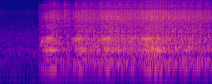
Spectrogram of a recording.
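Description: A sewing machine starts abruptly and stitches a seam on a four-tuck blouse, running steadily and close for the rest of the moment with a slightly pulsing motor hum.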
